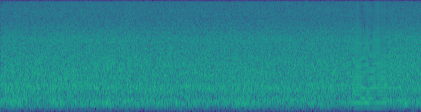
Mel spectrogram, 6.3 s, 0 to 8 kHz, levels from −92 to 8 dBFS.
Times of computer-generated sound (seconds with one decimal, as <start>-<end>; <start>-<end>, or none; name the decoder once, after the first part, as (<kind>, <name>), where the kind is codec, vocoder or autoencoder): 5.3-5.8 (vocoder, BigVGAN v2)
